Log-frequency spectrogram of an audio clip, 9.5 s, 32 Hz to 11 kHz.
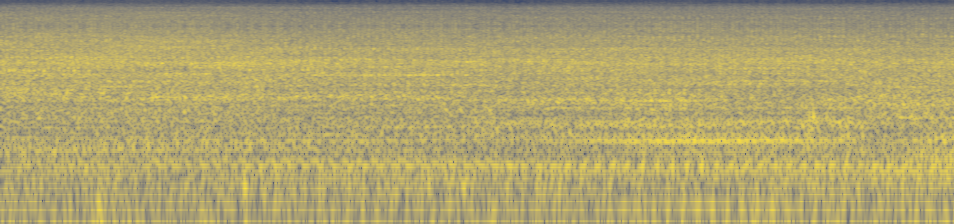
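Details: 1992 Ford Crown Victoria 4.6L at idle: loud, steady, busy clatter that never settles; owner suspects low oil pressure and plans to replace the oil pump, cause unconfirmed.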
